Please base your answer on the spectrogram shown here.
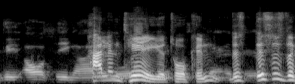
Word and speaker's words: Palantir: Planetaire or whatever? Planet? I don't know how to pronounce this shit properly. It's like the all-seeing eye. Palantir, you're talking.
